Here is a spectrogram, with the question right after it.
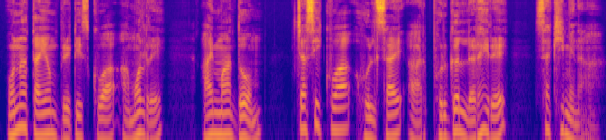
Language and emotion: Santali, neutral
